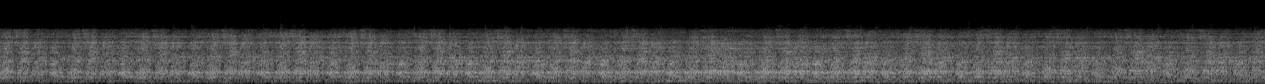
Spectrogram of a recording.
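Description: HO-scale model freight cars rolling past on the track: a steady rolling rumble with faint, fast ticks from wheels on the rail joints.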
